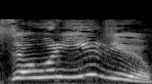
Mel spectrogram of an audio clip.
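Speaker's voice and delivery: put-on slurred drunk voice. Re-enacting being interviewed at a blood service, saying it like a drunk. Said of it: "you were saying it like a drunk too".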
